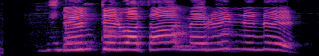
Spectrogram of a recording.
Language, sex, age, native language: Icelandic, other, 11, Icelandic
